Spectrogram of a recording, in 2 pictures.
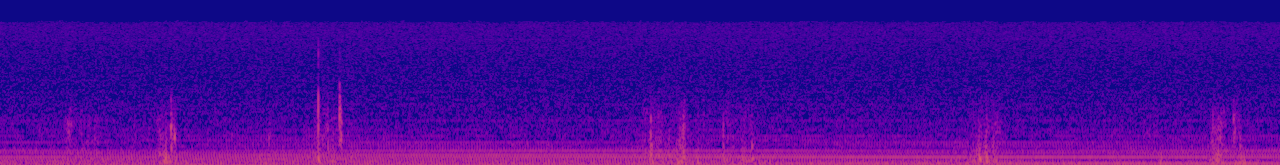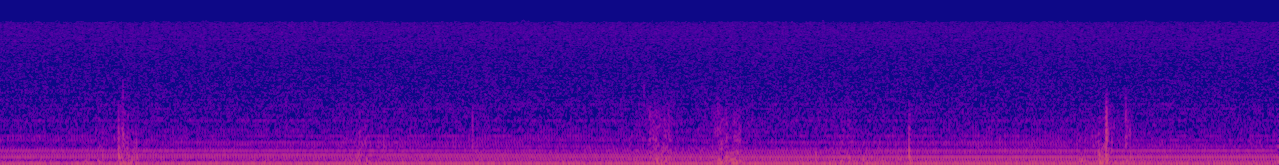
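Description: Steady electrical mains hum and tape hiss, with about a dozen faint short sharp snaps at irregular intervals.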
